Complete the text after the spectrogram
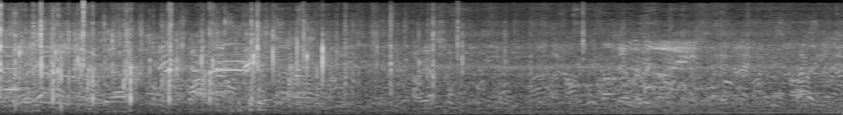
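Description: Young men shout and cheer close by, outdoors.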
